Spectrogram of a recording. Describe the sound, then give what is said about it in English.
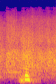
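An audience at a church service claps in a steady, dense wash of many hands, fairly soft and unbroken for the whole second, with a brief low vocal sound rising briefly near the middle. “So let's just clap. Come on, give me a hand.”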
